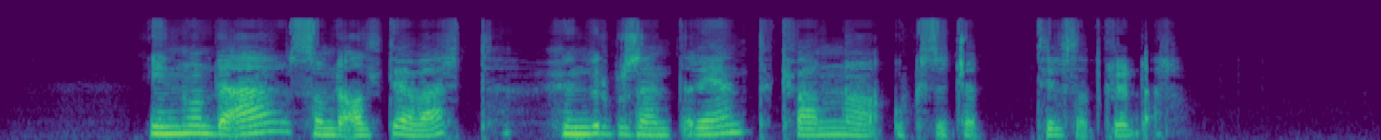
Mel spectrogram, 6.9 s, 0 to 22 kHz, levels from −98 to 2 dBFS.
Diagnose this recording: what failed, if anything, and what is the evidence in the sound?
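Codec stage: the speech is likely transcoding between lossy codecs, with two low-bitrate encoders in series throughout. Nothing above 12.2 kHz survives, and two distinct sets of artefacts sit on top of each other, which fits an HE-AAC pass at around 16 kbit/s followed by Opus at a similar rate re-encoding the first codec's errors.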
